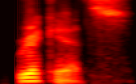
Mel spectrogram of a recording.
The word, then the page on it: rickets: American English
